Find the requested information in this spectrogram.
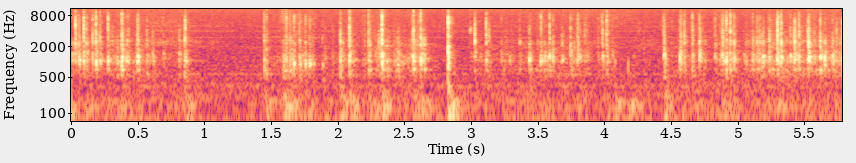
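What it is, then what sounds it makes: Mechanical keyboard being typed on. Fast typing with fingertips and nails on a typewriter-style mechanical keyboard with round plastic keycaps and metal rims. The result is a rapid, uneven stream of short clacks with a crisp midrange click over a low thud, each dying away almost instantly.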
